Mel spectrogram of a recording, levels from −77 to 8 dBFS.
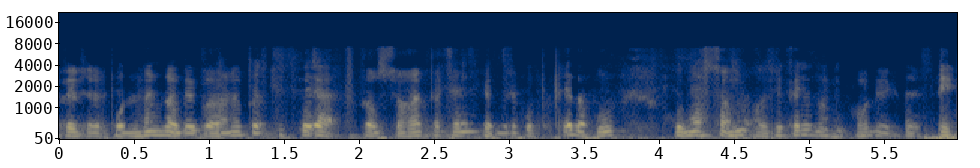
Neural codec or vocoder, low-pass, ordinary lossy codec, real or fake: codec, 16 kHz, 1 kbps, FreqCodec, smaller model; 7.2 kHz; none; fake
